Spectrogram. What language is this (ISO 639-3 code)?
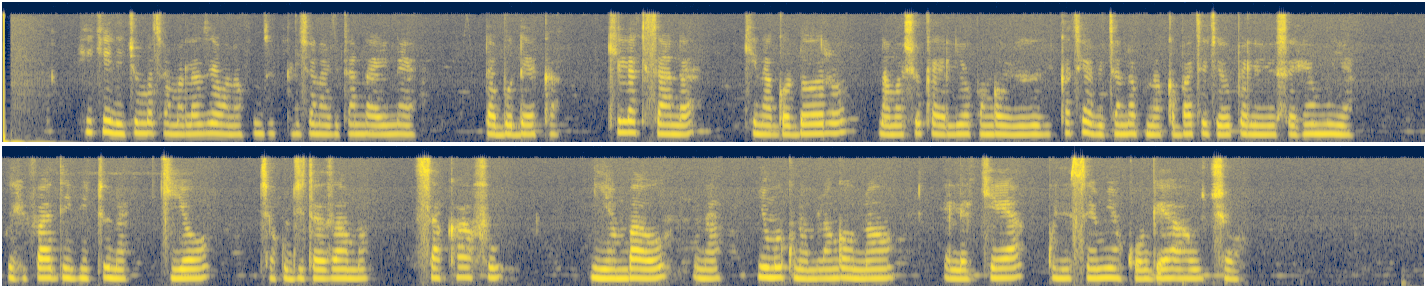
swa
